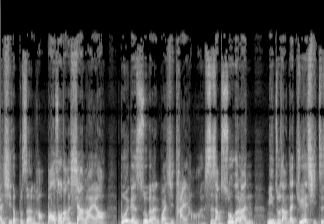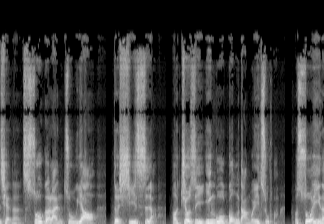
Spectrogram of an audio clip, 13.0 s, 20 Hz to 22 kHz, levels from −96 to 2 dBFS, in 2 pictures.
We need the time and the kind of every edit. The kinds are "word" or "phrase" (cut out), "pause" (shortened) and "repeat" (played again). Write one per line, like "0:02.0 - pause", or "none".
none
